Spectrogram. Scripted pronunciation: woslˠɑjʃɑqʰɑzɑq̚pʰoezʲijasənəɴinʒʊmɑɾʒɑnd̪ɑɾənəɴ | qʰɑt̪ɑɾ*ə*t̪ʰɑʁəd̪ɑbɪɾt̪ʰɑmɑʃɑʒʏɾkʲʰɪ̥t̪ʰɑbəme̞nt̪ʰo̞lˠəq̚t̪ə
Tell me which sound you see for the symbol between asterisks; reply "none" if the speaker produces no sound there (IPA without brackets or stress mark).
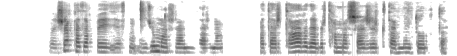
ə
